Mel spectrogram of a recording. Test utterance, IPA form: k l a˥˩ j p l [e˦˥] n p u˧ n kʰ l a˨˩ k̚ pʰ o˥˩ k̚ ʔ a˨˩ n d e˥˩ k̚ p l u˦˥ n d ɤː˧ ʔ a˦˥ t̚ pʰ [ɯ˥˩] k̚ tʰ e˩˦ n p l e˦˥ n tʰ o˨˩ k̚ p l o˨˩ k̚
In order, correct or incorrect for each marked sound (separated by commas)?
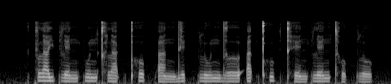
incorrect, incorrect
